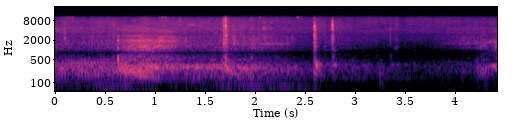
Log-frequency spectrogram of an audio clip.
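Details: An idling vehicle hums while a few sharp clicks and knocks sound, with no animal voice.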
